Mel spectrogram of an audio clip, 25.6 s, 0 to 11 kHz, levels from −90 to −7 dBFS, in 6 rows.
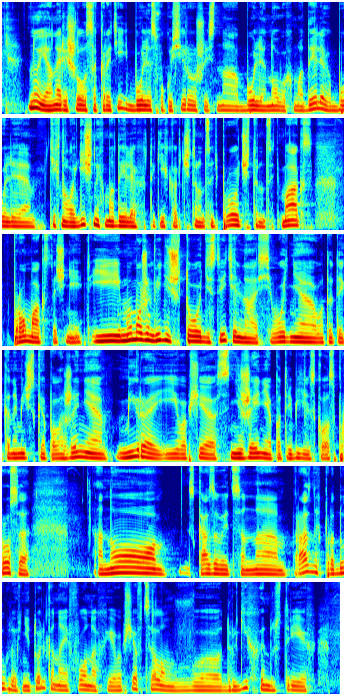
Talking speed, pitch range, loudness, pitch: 130 wpm, 120-145 Hz, -16 LUFS, 130 Hz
